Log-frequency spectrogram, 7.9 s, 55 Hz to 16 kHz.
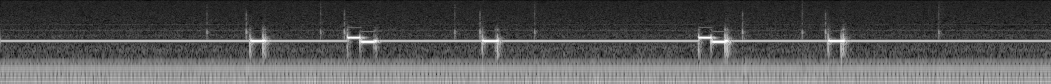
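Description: Jopix GS-60 CB radio beeping at its key presses: five short beeps, two of them a quick falling two-note pair, over a steady test tone, the signal generator's modulation heard through the radio's speaker.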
